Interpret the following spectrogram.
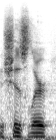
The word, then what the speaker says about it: Shizler: It's actually good to hear them say his name, because I never knew if it was Shizler or Scheisler, and they're saying Shizler.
